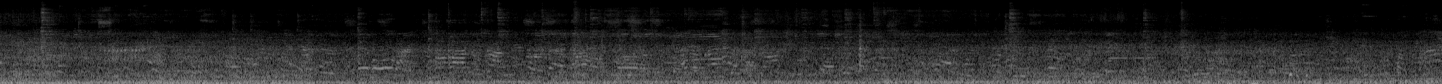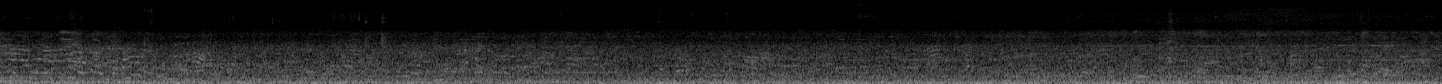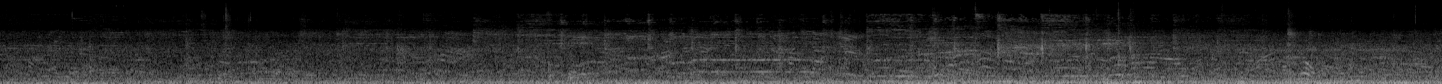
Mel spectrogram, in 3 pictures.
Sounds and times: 0.0s Traffic Sound 11.8s
20.8s Traffic Sound 31.0s
31.9s Traffic Sound 43.2s

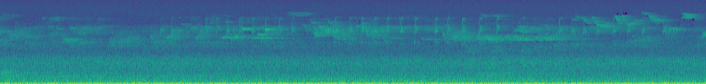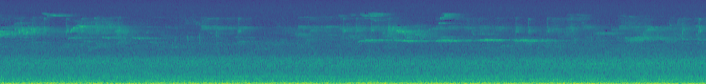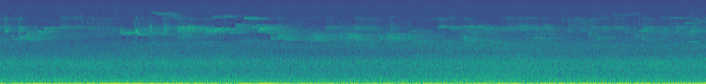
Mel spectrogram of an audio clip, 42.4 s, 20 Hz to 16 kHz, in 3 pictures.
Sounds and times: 0.0s many birds 42.3s
0.0s omnipresent buzzing of the city 42.3s
0.0s very distant cars 42.3s

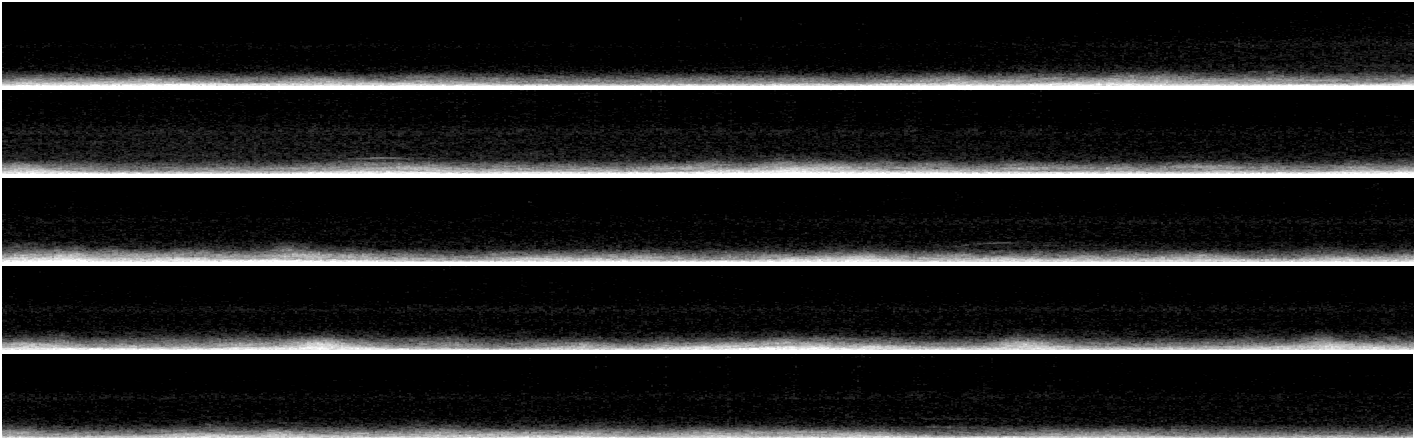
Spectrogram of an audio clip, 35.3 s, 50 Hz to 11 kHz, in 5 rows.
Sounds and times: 0.0s windy 35.2s

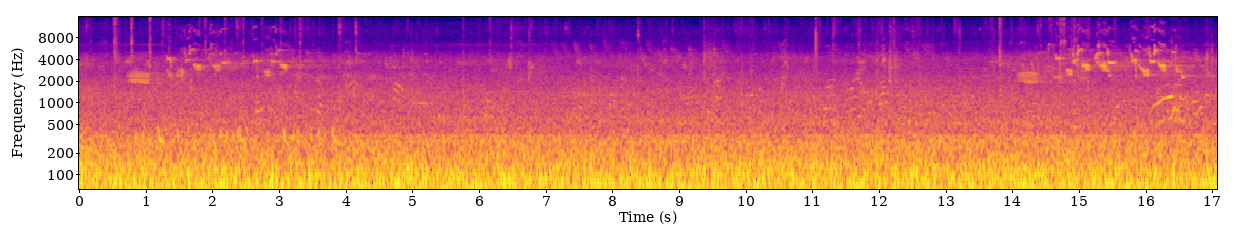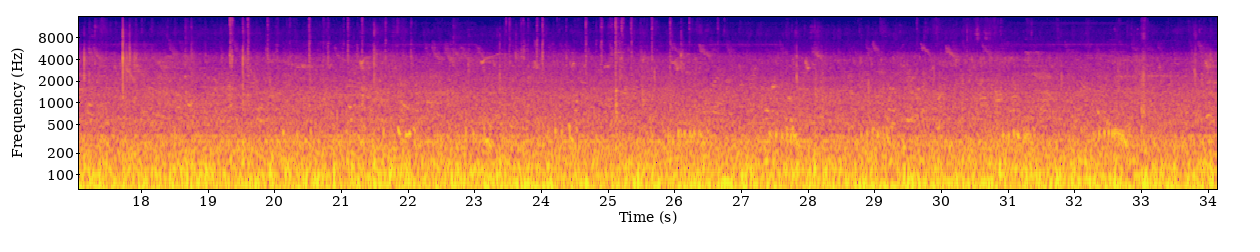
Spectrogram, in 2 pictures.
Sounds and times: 30.8s pigeon 33.1s

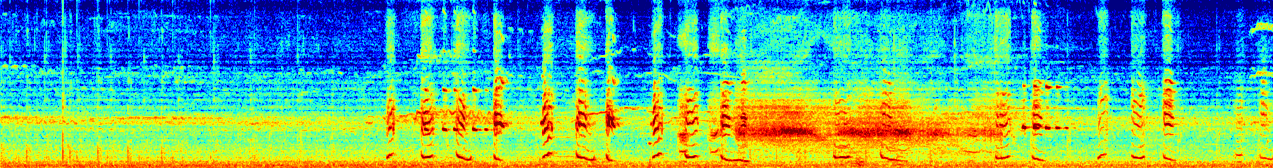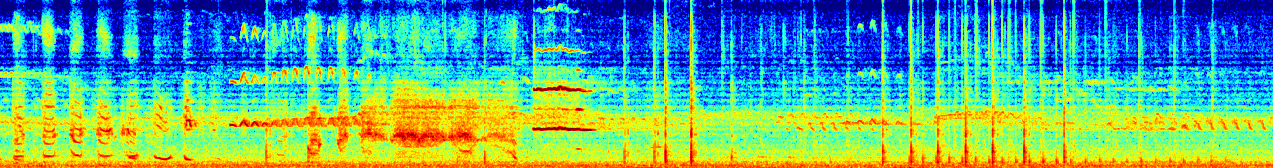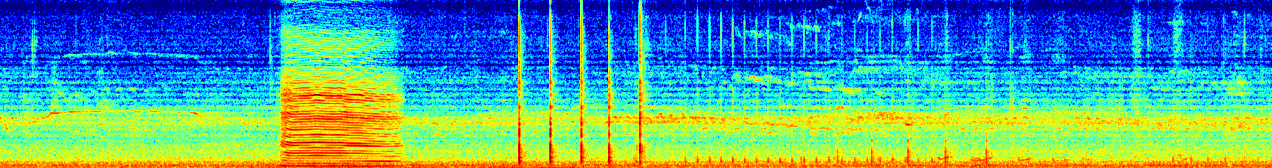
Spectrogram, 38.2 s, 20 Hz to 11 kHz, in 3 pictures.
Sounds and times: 0.0s laysan albatross dancing 25.4s
28.1s laysan albatross dancing 38.1s

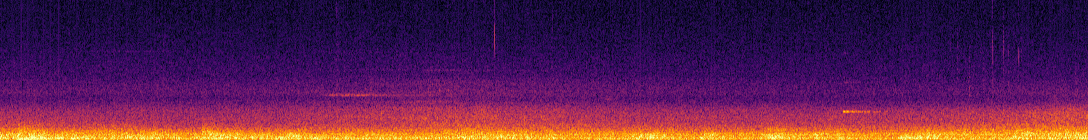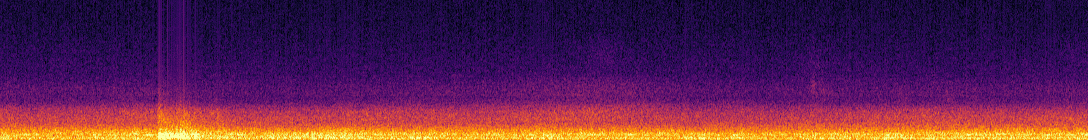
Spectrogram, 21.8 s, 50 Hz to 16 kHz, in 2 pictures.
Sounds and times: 0.0s Fireworks 21.7s

